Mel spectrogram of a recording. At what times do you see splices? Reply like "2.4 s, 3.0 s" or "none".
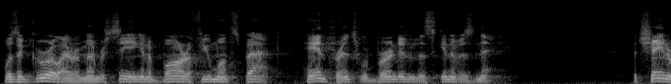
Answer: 2.9 s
